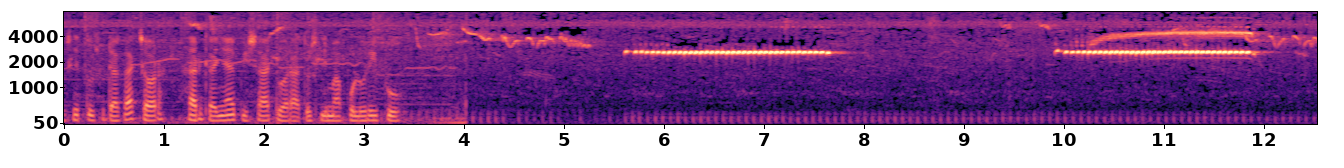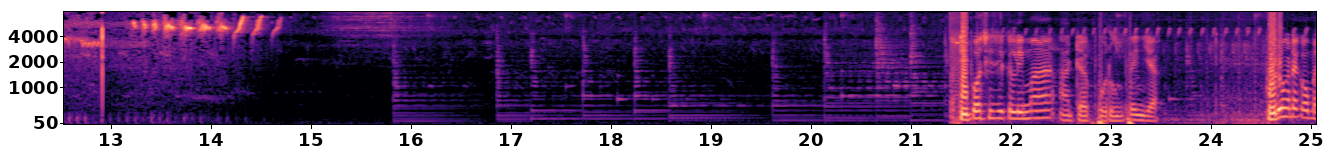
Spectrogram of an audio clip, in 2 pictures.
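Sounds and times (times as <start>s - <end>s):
bird rising chirps: 0.4s - 25.0s
bird whistled notes: 0.9s - 7.9s, 9.8s - 15.8s.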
